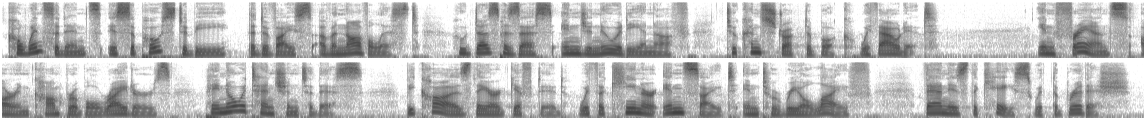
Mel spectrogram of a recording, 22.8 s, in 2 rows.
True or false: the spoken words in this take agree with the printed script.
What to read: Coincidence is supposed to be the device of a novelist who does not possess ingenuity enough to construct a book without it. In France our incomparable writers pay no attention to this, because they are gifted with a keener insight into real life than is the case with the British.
false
